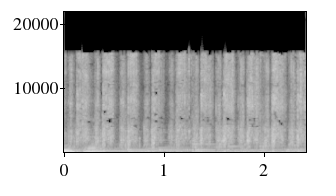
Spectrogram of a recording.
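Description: A hand spray bottle squeezed over and over, each squeeze a short hissing spurt of liquid, over background music with held notes.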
